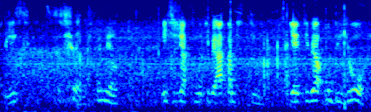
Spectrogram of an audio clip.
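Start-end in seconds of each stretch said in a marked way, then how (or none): none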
